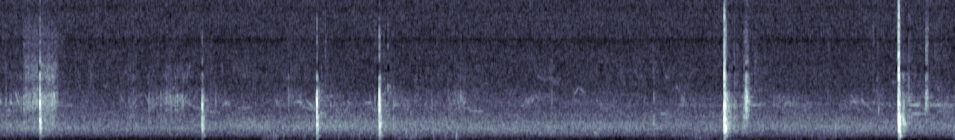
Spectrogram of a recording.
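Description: A basketball bounces on hard pavement with sharp thumps.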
